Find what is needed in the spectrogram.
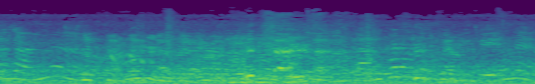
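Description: Indistinct chatter of several people talking at once, with overlapping voices throughout, over a steady low rumble.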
